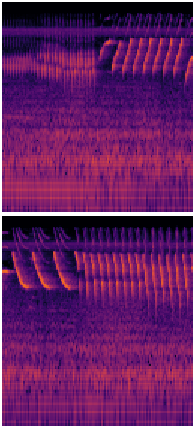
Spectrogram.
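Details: Canary training song with ornate cengkok turns: a soft buzzy trill opens, then a run of clear descending whistled slurs, ending in a fast, even rattle of sharp notes.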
